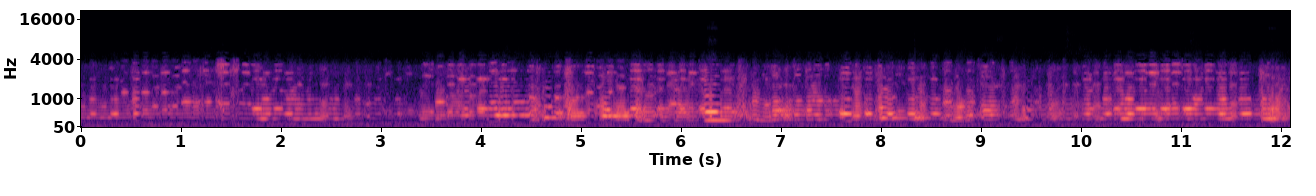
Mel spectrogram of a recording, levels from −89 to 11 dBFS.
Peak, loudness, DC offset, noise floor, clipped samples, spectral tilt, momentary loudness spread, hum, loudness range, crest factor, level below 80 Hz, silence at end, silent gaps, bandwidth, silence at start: -6 dBFS; -25 LUFS; under 0.1%; -45 dBFS; under 0.1%; -6.5 dB/octave; 14 LU; none; 8 LU; 18 dB; -66 dBFS; 0 s; none; 5.2 kHz; 0 s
